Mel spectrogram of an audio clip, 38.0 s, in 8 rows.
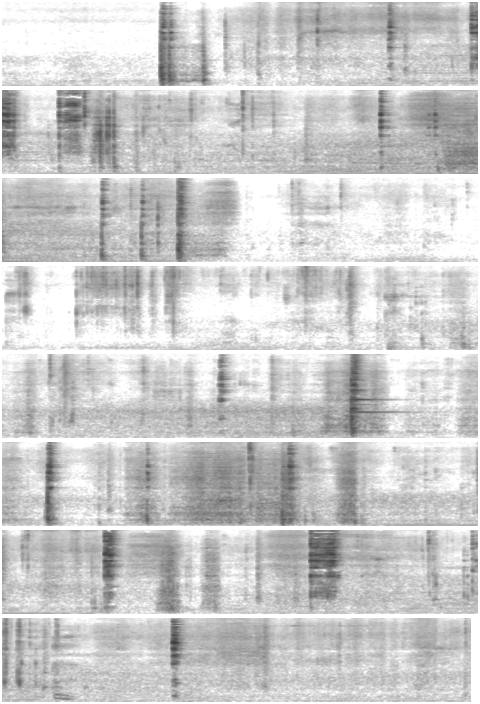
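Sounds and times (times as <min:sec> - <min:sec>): person chewing and biting food: 0:14.3 - 0:18.5.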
